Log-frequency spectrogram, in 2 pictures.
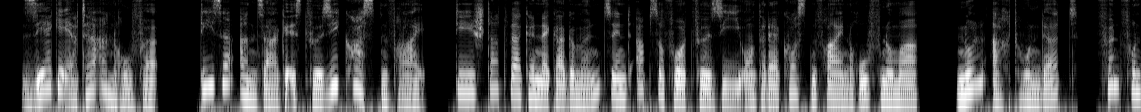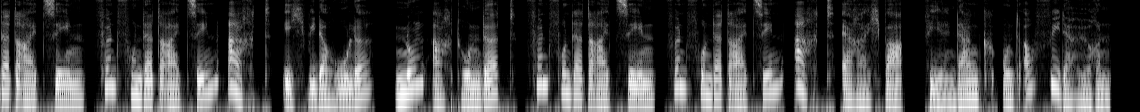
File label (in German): Telefonansage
